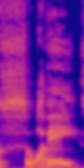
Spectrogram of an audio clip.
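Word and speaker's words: Soavi: It's not my favorite Michael Soave. I think that's how you pronounce his last name. I always call it Sovi. But... Sovi, there we go.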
